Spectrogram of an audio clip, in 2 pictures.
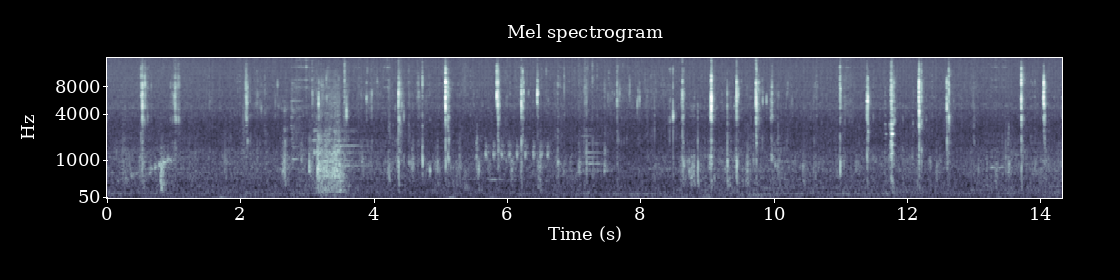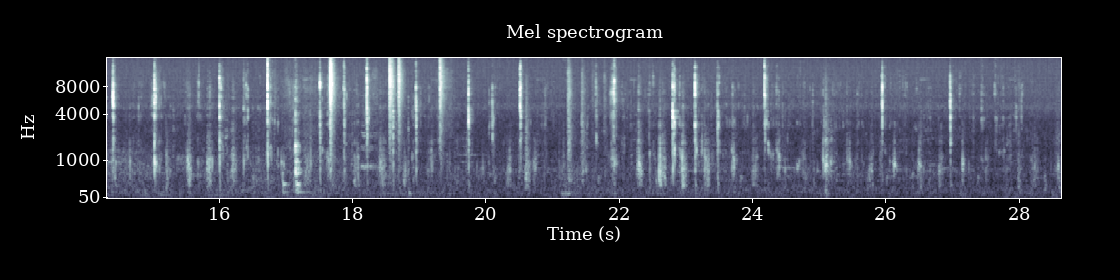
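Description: A person eating chicken curry and rice by hand: biting into and chewing chicken pieces, with many small sharp mouth clicks throughout and a brief louder mouth sound about three seconds in.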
